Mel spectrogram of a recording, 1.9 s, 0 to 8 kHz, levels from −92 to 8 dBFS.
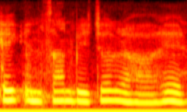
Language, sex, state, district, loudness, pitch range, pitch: Hindi, female, Arunachal Pradesh, Papum Pare, -15 LUFS, 195-215 Hz, 205 Hz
